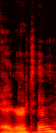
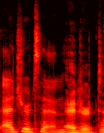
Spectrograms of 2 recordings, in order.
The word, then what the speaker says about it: Edgerton: get that name wrong it's not a Girton it's Edgerton really I guess singer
